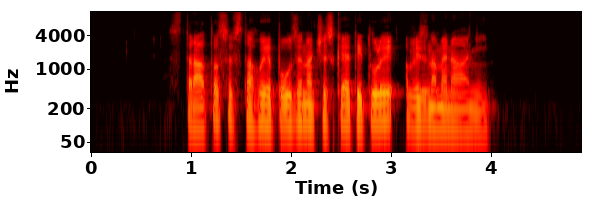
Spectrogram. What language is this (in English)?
Czech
